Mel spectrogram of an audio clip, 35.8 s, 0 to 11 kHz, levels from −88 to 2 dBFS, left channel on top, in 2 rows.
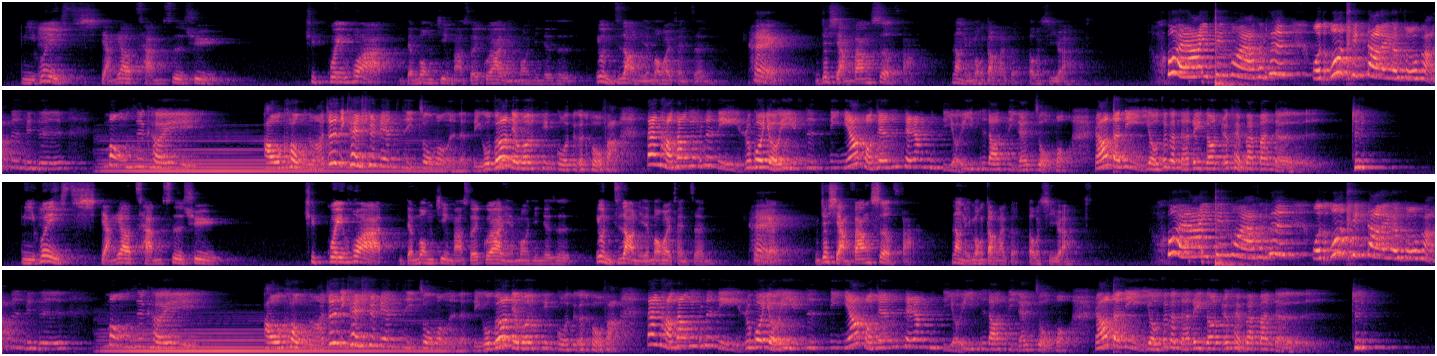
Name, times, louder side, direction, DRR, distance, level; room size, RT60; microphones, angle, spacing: voice 1, 0.2-2.7 3.8-4.8 5.1-7.1 7.4-8.9 9.4-9.7 10.2-11.4 11.9-13.4, right 7 dB, 75° right, 12 dB, 0.4 m, -32 dB
voice 2, 9.3-9.7 14.4-18.7 19.2-20.3 21.2-34.3 34.8-34.9, left 2 dB, 20° left, 5 dB, 0.7 m, -26 dB
Bowed string instrument, 19.0-23.9, right 3 dB, 80° left, 1.7 m, -35 dB
11.0 x 7.1 x 2.9 m, 1.1 s
head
